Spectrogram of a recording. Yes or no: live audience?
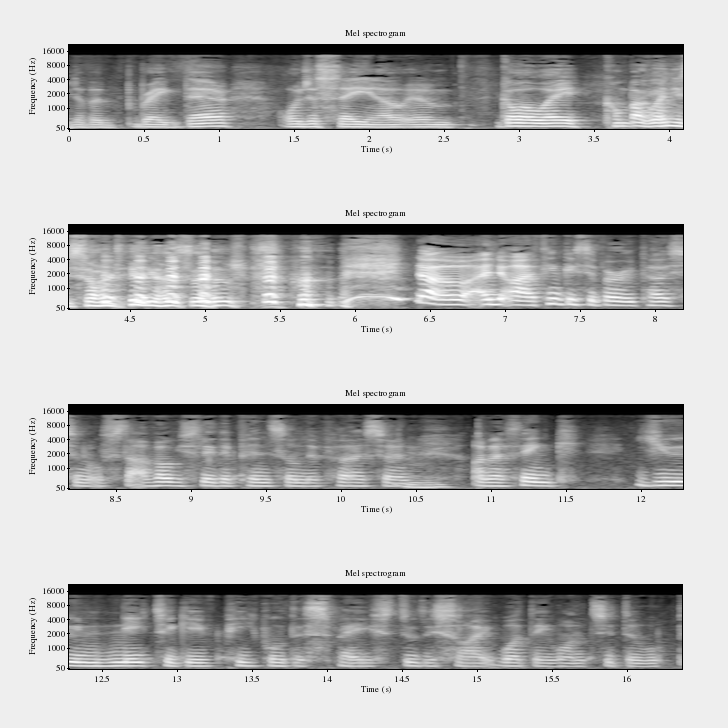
no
